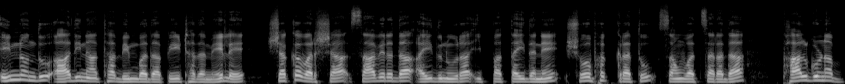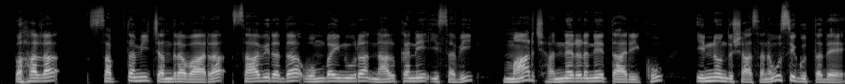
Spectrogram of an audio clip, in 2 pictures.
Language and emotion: Kannada, neutral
